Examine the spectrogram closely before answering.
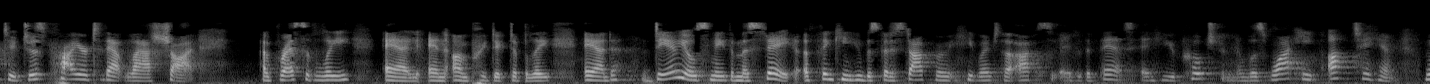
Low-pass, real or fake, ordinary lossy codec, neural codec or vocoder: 7.2 kHz; fake; MP3, 32 kbps; codec, 24 kHz, 0.9 kbps, WavTokenizer, large speech release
